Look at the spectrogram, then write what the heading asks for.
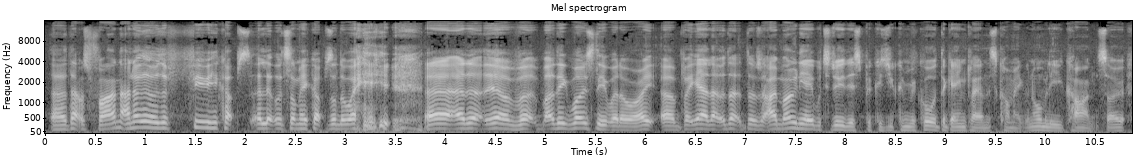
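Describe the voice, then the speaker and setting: A man's voice: mid-range voice, fast talker, hardly any pauses, darkish tone. A young man wrapping up his video in a casual, upbeat, rambling way with lots of fillers. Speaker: channel host. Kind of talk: casual outro to camera.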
